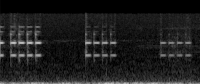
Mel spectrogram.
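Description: Electronic beeping: a steady high tone sounding in short beeps, about every three-quarters of a second, over a steady low rumble of wind on the microphone.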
